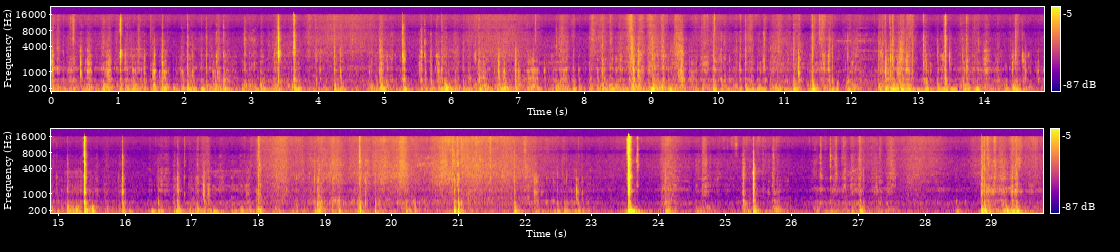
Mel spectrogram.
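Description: Plastic wiring connectors and cable being handled and plugged together behind a car's rear-view mirror: scattered small clicks and knocks over a low rumble of handling, with one sharp click about three-quarters of the way through.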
